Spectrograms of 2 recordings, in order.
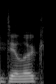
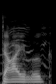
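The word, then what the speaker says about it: Diluc: of those as well i say dilik which kind of sounds like there's two l's in it but i've always said deluxe so that's how i do it i think a lot of people even say like die look or something like you can say his name in so many different ways cow hey you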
